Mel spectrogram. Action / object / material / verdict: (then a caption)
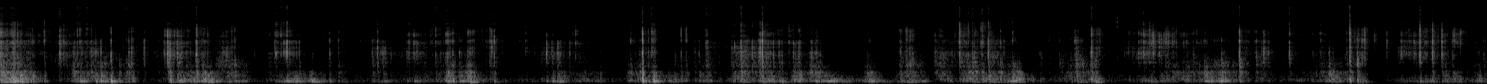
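scrape / coarse epsom salt crystals in a wooden bowl, crushed with a stone pestle / salt crystals / none. A hand-held dark speckled stone pestle crushes and grinds a full wooden bowl of coarse white epsom salt crystals. Dense, quiet crunching and crackling come in short bursts, with sharp, bright clicks over a low grinding rumble and almost no ring after each crunch.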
